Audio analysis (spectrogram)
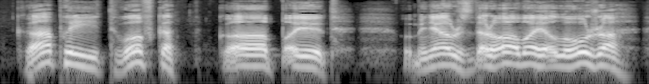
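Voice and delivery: loud slow urgent shout; shouting from the depths. Acted. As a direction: yell for help from below. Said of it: "кричал Вовка из глубины".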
